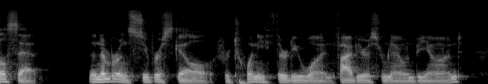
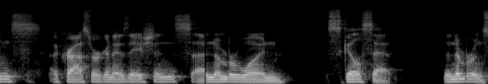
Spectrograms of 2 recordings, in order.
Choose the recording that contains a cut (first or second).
second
